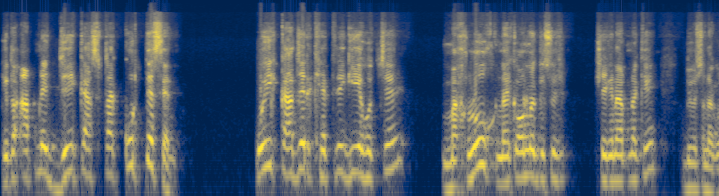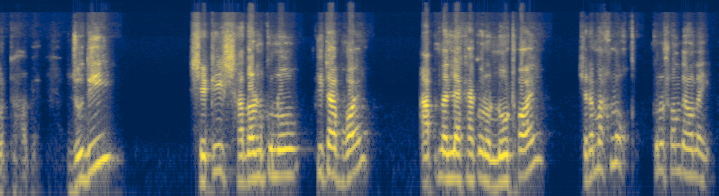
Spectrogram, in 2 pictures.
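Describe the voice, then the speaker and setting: High-voiced man teaching a religious class. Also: animated, brisk, long pauses, darkish tone. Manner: explains step by step, reads Arabic text then translates; conversational, checks in with listeners. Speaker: Islamic studies teacher. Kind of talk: classroom lecture on a text.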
